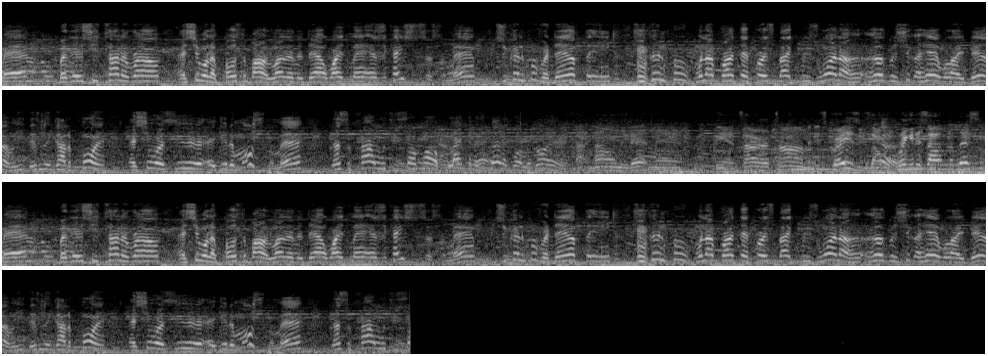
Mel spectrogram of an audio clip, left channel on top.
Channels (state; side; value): drops out; right; at 14.0 s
